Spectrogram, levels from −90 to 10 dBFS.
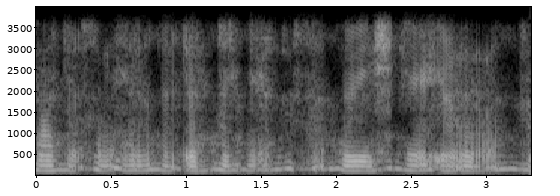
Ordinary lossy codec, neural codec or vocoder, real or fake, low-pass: Opus, 64 kbps; autoencoder, 22.05 kHz, a latent of 192 numbers a frame, VITS, trained on one speaker; fake; 3.6 kHz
